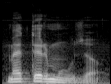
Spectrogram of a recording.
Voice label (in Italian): "mette r muso", dialettale crespinese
